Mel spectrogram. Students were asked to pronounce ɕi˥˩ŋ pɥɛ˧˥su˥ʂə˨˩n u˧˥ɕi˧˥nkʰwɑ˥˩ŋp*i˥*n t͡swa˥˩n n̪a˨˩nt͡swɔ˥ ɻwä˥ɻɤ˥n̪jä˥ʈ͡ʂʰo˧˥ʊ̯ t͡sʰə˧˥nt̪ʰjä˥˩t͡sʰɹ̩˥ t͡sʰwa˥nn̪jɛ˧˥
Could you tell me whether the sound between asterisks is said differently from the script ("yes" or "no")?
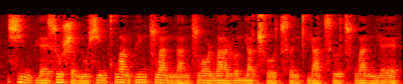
no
